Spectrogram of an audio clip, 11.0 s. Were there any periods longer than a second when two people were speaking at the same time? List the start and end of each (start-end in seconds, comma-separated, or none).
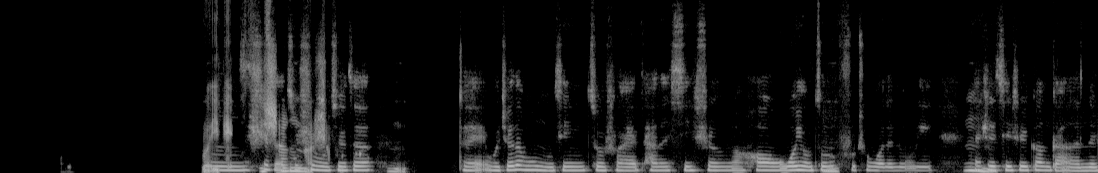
2.1-3.5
